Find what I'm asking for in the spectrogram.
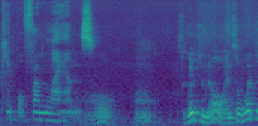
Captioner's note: boink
